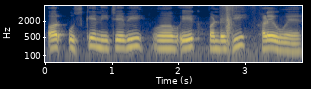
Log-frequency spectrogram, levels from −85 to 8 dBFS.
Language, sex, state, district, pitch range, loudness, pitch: Hindi, female, Bihar, West Champaran, 185-210 Hz, -15 LUFS, 195 Hz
